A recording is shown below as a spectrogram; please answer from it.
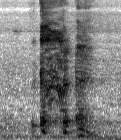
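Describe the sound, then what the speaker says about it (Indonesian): Two quick, rough coughs close to the listener, the second slightly softer, in an otherwise quiet room. "Batuk terjadi dengan izin Allah."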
